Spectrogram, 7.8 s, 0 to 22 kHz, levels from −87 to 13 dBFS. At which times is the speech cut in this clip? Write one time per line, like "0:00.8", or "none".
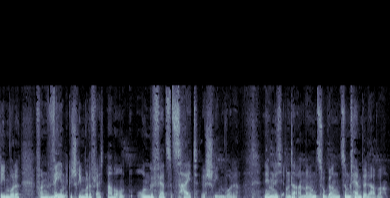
0:01.3
0:02.1
0:03.4
0:04.0
0:05.7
